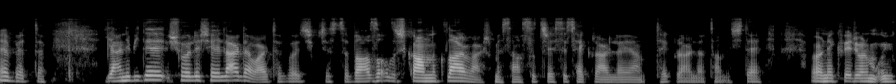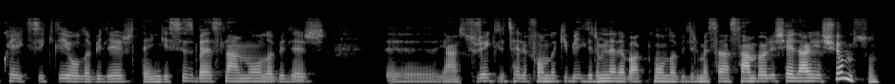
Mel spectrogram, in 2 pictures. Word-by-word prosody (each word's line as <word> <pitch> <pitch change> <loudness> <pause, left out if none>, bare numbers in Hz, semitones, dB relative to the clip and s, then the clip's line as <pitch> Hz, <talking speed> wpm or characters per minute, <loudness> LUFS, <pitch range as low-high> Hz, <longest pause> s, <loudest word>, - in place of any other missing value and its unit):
Elbette. 145 -7 -3 0.6
Yani, 170 +4 +2
bir 190 - -6
de 205 -1 +3
şöyle 190 -1 +2
şeyler 185 +1 +3
de 175 - +1
var 120 -1 -1
tabii 125 - -10
açıkçası. 125 - -5
Bazı 140 +4 +1
alışkanlıklar 155 -1 +4
var 110 -5 -5
mesela 115 0 -6
stresi 125 +1 -4
tekrarlayan 110 -2 -4
tekrarlatan; 60 - -8
işte, 60 - -4 0.5
örnek 145 0 0
veriyorum 145 -2 +2
uyku 135 +3 -3
eksikliği 140 0 -3
olabilir, 135 +1 -2
dengesiz 130 +5 -2
beslenme 140 0 +2
olabilir, 70 - -2 0.6
eee, 65 0 -7
yani, - - -1
sürekli 155 -1 -2
telefondaki 145 -1 -2
bildirimlere 140 0 +1
bakma 140 +1 +1
olabilir. 135 - -2
Mesela 140 - +1
sen 145 +1 +4
böyle 145 0 +2
şeyler 155 +1 +7
yaşıyor 155 - +5
musun? 130 - +1
140 Hz, 130 wpm, -28 LUFS, 125-150 Hz, 0.6 s, şeyler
